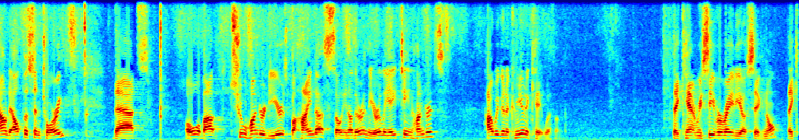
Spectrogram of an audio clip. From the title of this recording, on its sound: Live Class Lecture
